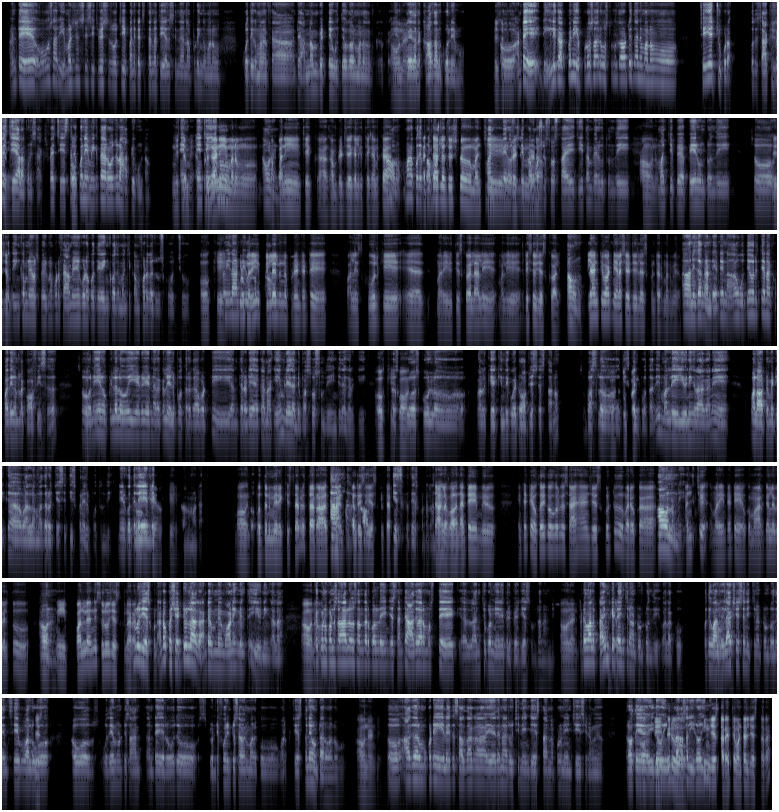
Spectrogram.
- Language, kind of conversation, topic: Telugu, podcast, కుటుంబంతో గడిపే సమయం కోసం మీరు ఏ విధంగా సమయ పట్టిక రూపొందించుకున్నారు?
- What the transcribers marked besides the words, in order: in English: "ఎమర్జెన్సీ సిట్యుయేషన్స్"; other background noise; in English: "సో"; in English: "డైలీ"; in English: "సాక్రిఫైజ్"; in English: "సాక్రిఫైజ్"; in English: "కంప్లీట్"; in English: "ప్రమోషన్స్"; in English: "ఇంప్రెషన్"; in English: "సో"; in English: "ఇన్‌కమ్ లెవెల్స్"; in English: "ఫ్యామిలీని"; in English: "కంఫర్ట్‌గా"; in English: "సో"; horn; in English: "రిసీవ్"; in English: "షెడ్యూల్"; in English: "సో"; in English: "రెడీ"; in English: "సో"; in English: "డ్రాప్"; in English: "సూపర్"; in English: "ఈవినింగ్"; in English: "ఆటోమేటిక్‌గా"; in English: "రిసీవ్"; in English: "షెడ్యూల్‌లాగా"; in English: "మార్నింగ్"; in English: "ఈవెనింగ్"; in English: "లంచ్"; in English: "ప్రిపేర్"; in English: "యెస్"; in English: "ట్వెంటీ ఫోర్ ఇన్ టు సెవెన్"; in English: "వర్క్"; in English: "సో"; in English: "కుుకింగ్"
